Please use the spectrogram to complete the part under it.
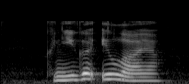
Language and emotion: Russian, neutral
